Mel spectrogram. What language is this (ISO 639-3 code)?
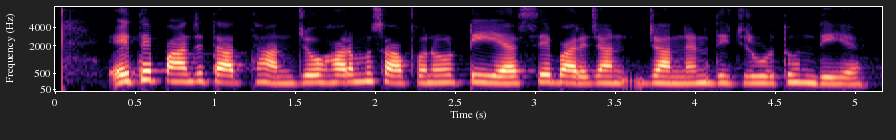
pan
